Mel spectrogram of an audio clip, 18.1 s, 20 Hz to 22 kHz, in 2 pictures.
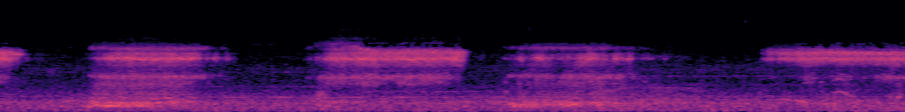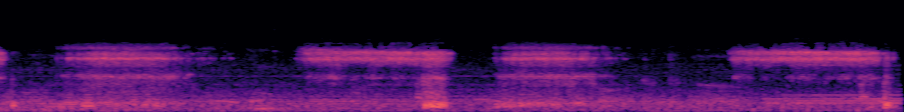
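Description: Steady rasping snores with each breath, about 7 to 8 a minute, alternating with quieter exhalations; light snoring.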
